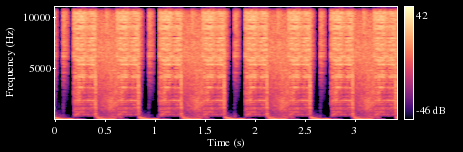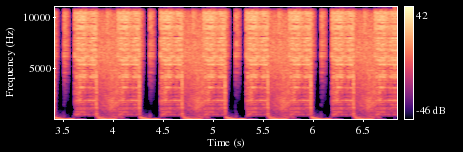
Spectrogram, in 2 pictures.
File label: Drum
